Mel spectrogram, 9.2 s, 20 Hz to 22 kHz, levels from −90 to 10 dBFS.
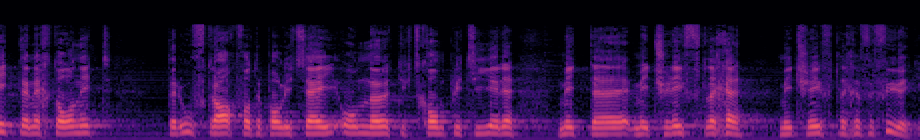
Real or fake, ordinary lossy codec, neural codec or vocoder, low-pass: real; none; none; none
